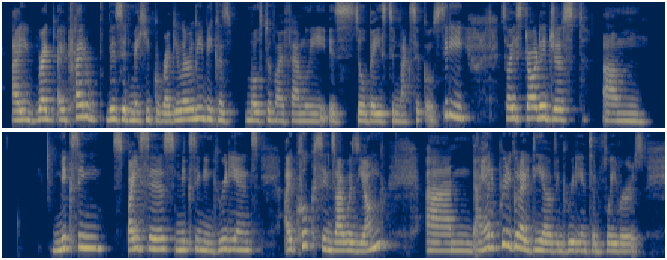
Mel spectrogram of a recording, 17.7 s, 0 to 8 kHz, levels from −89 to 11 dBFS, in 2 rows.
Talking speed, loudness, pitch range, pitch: 155 wpm, -24 LUFS, 190-245 Hz, 215 Hz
